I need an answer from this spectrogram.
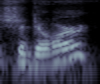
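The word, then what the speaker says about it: Shedeur: Do you pronounce it Shador? Sanders? – Yes.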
